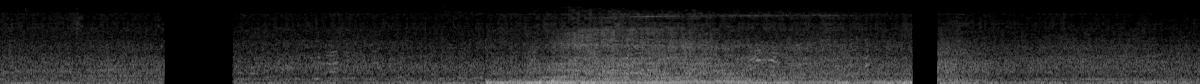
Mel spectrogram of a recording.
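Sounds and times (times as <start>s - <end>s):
vehicle engine humming: 4.9s - 12.0s.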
